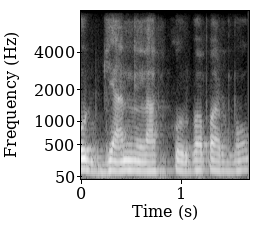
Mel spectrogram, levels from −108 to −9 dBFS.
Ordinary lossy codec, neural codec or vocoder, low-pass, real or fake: Opus, 16 kbps; codec, 24 kHz, 3.1 kbps, DualCodec; 7.2 kHz; fake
